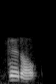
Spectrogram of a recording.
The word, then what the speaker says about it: victuals: So they decided to change it, and they spelled it V-I-C-T-U-A-L-S, but continued to pronounce it Vittles.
